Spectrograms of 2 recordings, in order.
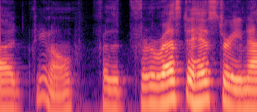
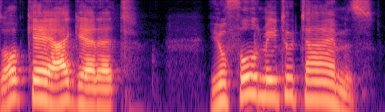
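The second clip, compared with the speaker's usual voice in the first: yelling; 5 semitones higher, 6 dB louder than usual. Acted. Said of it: "he's yelling at the, the tree".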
